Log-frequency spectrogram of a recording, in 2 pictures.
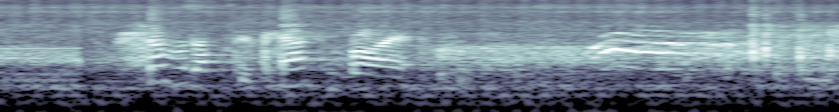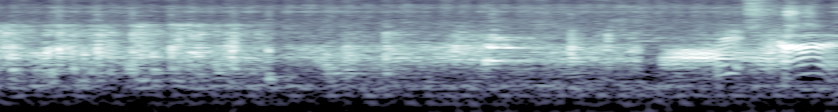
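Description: High-pitched children's voices, squeals and shouts without clear words, played back through tablet speakers.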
